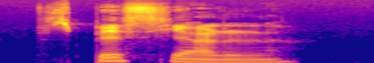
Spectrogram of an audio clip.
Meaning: special
- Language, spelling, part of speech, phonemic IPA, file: French, spécial, adjective, /spe.sjal/, Fr-spécial.ogg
